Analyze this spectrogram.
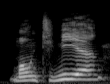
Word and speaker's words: mountaineer: And these words, mountaineer, engineer. So, words that end with uh the suffix near receives stress on the suffix itself.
